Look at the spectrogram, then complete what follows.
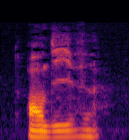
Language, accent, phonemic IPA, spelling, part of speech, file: French, France, /ɑ̃.div/, endive, noun, LL-Q150 (fra)-endive.wav
- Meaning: Belgian endive (edible chicory bud of Cichorium intybus)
